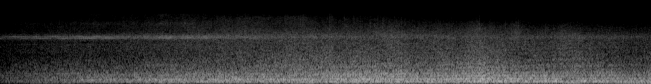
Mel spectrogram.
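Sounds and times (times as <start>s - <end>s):
faint high whine of airplane engine: 0.0s - 3.2s
airplane engine roar passing overhead: 0.0s - 6.5s.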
